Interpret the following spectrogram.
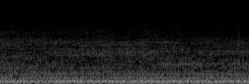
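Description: A steady low mechanical hum, even and unchanging, with no other events.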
